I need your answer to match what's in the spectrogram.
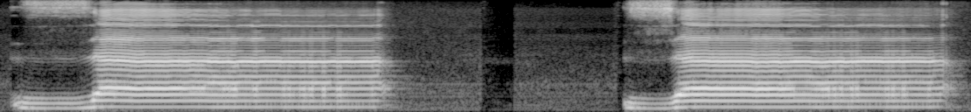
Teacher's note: آپ نے تھوڑا سختی کے ساتھ اور اس کے اندر سیٹی بھی لانی ہے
